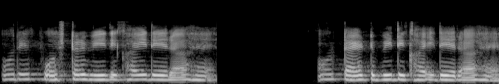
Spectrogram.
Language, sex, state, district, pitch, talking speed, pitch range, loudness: Hindi, female, Uttar Pradesh, Saharanpur, 215 Hz, 180 wpm, 200-220 Hz, -17 LUFS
